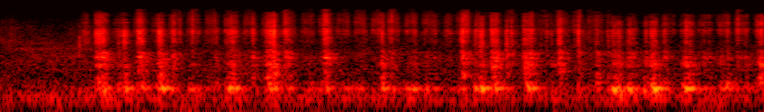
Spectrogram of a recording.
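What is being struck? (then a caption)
Wooden stylus scratching a black-coated scratch-art card. A wooden stylus scratches a flat black-coated scratch-art paper card with vigorous strokes on the left. It makes a steady run of rapid, rough scratching strokes with bright, papery edges over a low, buzzing undertone.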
